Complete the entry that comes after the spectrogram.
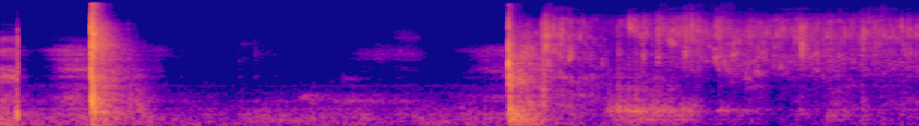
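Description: Diesel is poured from a safety fuel can: a couple of sharp clicks and knocks from the can, a quiet pause, then a soft, close trickle of liquid running through the second half.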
